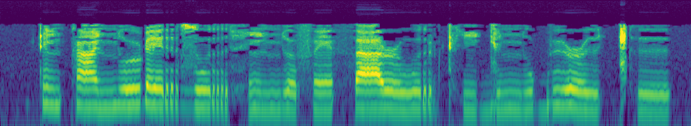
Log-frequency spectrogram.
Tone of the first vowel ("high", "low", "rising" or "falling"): low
